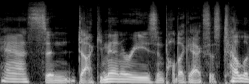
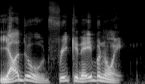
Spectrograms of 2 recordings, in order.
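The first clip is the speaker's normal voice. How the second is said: pitched-up, put-on Vermont local accent; 6 semitones higher than usual. Showing the accent used with a Halloween costume, Vermont accent. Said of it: "I even did the Vermont accent".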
